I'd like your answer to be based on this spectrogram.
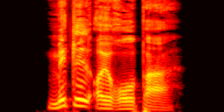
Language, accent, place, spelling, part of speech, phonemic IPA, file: German, Germany, Berlin, Mitteleuropa, proper noun, /ˈmɪtl̩ʔɔɪ̯ˈʁoːpa/, De-Mitteleuropa.ogg
- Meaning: Central Europe (a geographic region in the center of Europe, usually including Austria, Switzerland, the Czech Republic, Hungary, Poland, Slovakia, Slovenia, Croatia and Germany)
